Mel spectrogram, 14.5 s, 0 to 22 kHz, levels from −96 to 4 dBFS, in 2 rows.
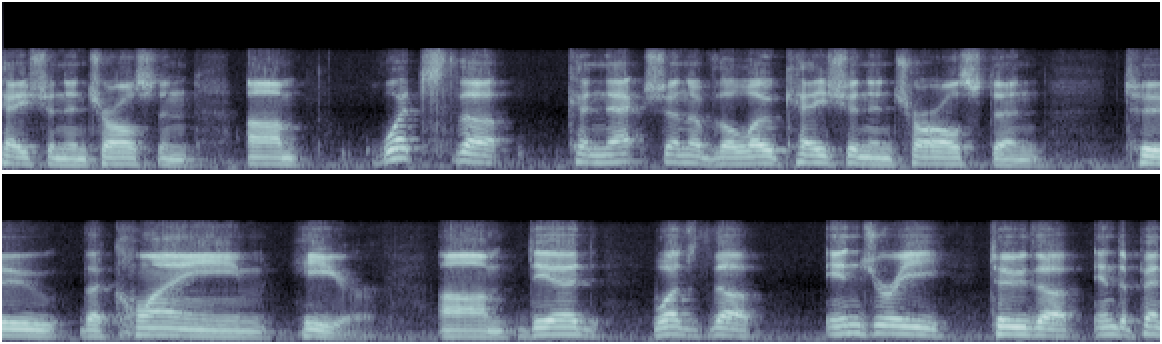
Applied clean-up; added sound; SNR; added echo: none; none; none; none.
